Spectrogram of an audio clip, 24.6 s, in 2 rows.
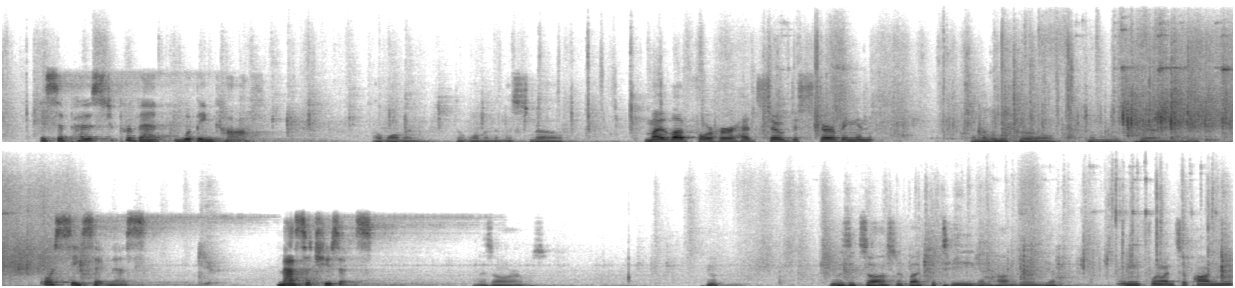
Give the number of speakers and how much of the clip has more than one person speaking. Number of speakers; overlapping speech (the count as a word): three, no overlap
